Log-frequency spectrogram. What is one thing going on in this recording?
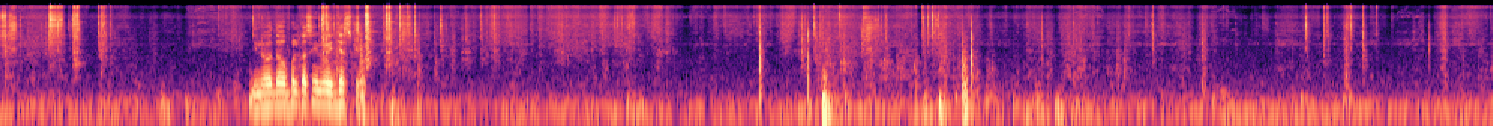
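Fabric rustles and shoes scuff as a man pulls on socks and shoes.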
